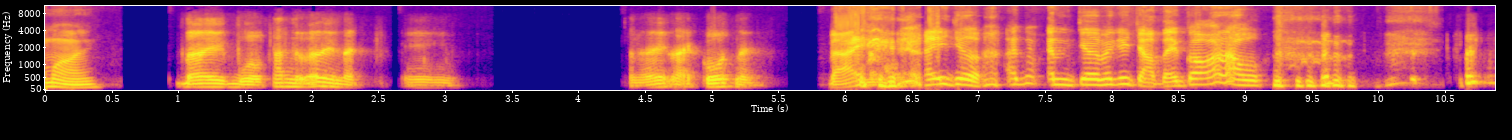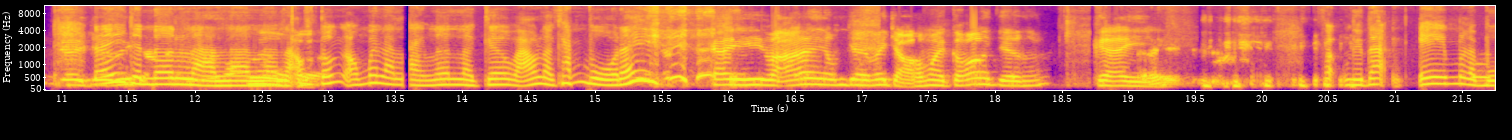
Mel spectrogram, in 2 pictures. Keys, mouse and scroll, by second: 1.3 click, 2.5 z, 3.0 middle click, 3.5 a, 3.8 shift+middle click, 4.4 n, 6.6-8.0 drag, 8.6 middle click, 9.1 n, 9.5 middle click, 10.6 alt+a, 10.8 click, 11.1 middle click, 11.7 z, 12.1 middle click, 12.6 shift+middle click, 14.8-17.7 drag, 18.8 click.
